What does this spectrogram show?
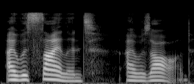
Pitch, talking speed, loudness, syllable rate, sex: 185 Hz, 185 wpm, -18 LUFS, 4.6 syllables/s, female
